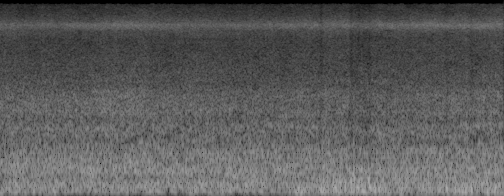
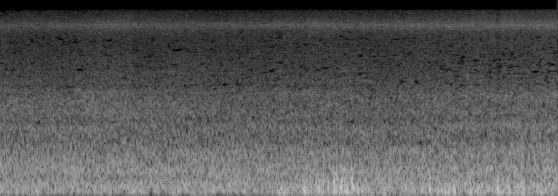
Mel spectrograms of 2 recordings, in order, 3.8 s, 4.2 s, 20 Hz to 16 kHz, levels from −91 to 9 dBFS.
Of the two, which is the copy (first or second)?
first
